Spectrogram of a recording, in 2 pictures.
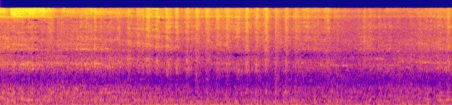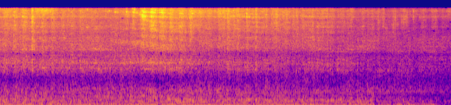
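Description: CSX manifest freight train rolling past, a steady loud rumble of wheels on the rails with clickety-clack from the cars, dropping off near the end.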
